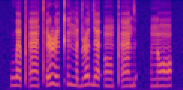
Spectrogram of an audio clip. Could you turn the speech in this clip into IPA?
w ɛ pʼ ɛ̃ː tʼ ɪ ɭ ɪ kʼ ĩ ŋ ə d ɭ ə d ɛ ʔ õː pʼ ɛ̃ d | n ɔ̃

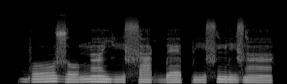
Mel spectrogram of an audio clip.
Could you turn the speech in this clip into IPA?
b oː˨˦ z o˨ ŋ ã˦ j i˨ s a˨ ɡ͡b ɛ˨ p i˨ s ĩ˦ ɾ i˨ z ã˦˨

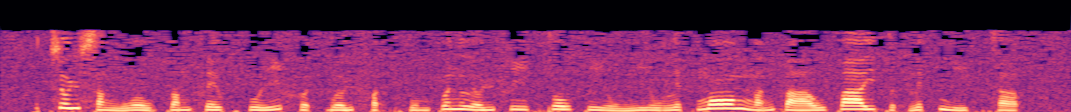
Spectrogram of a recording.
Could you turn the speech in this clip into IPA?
t͡s ɵ˥ ɥ s ɐ˨˩ ŋ w o˨˩ w t̪ ɐ˨˧ m f e˨˧ j kʷʰ iː˨˥ f ɵ˨ t̚ w ɵ˨˥ ɥ f ɐ˨ t̚ kʷʰ ɐ˨ m p ɵ˥ n l ɵ˨˧ ɥ f iː˧ k̚ t̪ o˧ w p iː˨˩ w ŋ iː˨ w l ɪ˧ k̚ m ɔː˥ ŋ ɐ˨˥ n p aː˨˧ w p aː˥ j t̪ ɵ˨ t̚ l ɪ˥ k̚ ŋ iː˨˥ k̚ s ɐ˨ p̚

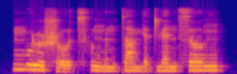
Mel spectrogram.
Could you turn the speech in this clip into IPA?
m u˥ ɻ u˨ ʂ o̰˨˩ ʊ̯ t͡sʰ ʊ˥˧ ŋ ə˥˩ n t̪ ä˥ m j ɛ˨ t̪ ɥ ɛ˥ n s ɤ˥ ŋ

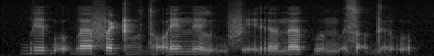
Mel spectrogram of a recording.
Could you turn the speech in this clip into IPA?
b ɪ˦ ɓ o̰˦ b ɜ˧ f ə˦ ʈ ɔ̤˧ dʱ ɔ̰˦ ɾ e˦ n̪ ɪ˦˨ l ṵ˨ f ḛ˦ r ə˨ n̪ ɜ˦ kʷ ɤ˨ ŋʷ ə̰˨ z ɔ̰˧ d ə̰˨ ɾ o̰˦

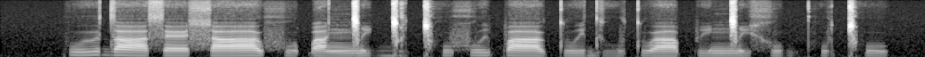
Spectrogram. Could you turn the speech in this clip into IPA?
kʷ ɯː d aː s ɛː ɬ aː xʷ ʌ ɓ a ŋ͡ǀ i ɡ͡ǀ ɯ ǀʰ u xʷ i p aː tʷ i dʱ u tʷ aː p i ŋ͡ǀ i x u ɡ kʷʰ ʌ ǀʰ u

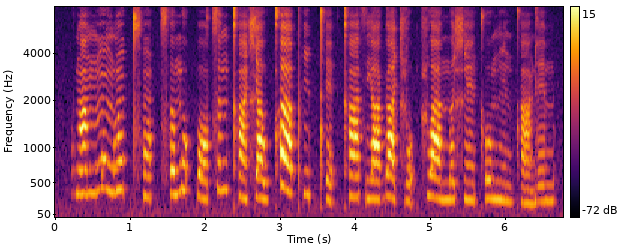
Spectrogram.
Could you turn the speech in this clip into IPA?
ɡ ã˧ ŋ m ɔ̃˥˧ ŋ l ɔ̃˦ p̚ t͡sʰ ɔ̃˨ t̚ t͡sʰ ə˧ m o˦ ʔ p ɔ˨˩ t͡s ə˦ ŋ kʰ ã˨˩ ɕ a˨˩ w kʰ a˥˧ pʰ i˦ p̚ t̪ʰ e˨ ʔ kʰ ã˦ s j a˧ ɡ a˥˧ t͡ɕ o˨ ʔ t͡ɕ w a˥˧ n̪ ə˧ ɕ ẽ˧ t̪ʰ o˧ ŋ ĩ˨˩ n t̪ʰ ã˨˩ ɡ e˧ m

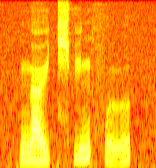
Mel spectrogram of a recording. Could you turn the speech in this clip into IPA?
n̪ a˧˥ ɪ̯ t͡ɕʰ i˧˥ n f ɤ̰˨˩˦

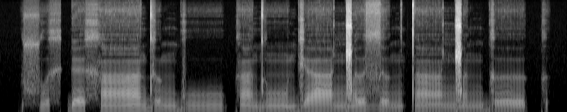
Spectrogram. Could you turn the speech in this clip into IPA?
sʷ ɛ x ɠ ɛ x ãː d ɵ ŋ ɡ uː k ã d ũː ɡʲ aː ŋ͡ǁ ə z ə ŋ t ãː ŋ͡ǁ ə̃ ŋ ɡ əː k

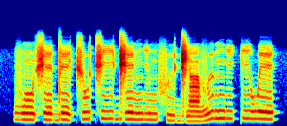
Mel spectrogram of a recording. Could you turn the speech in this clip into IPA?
v ũ˧ ʃ e˧ d e˦˨ t͡ʃ u˧ t͡ʃ iː˧ d͡ʒ e˧ ŋ i˧ m f ɨ˨ d͡ʒ ã˨ v ɨ˦ ŋ i˦ k i˦ w e˦

